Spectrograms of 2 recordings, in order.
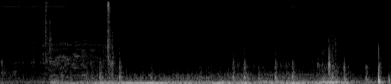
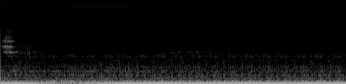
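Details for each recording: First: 2008 Ford F450 6.4 Power Stroke diesel with intermittent no-start and no throttle response, worse cold but also hot, fuel filters replaced: low uneven rumble sagging with scattered knocks, semi-running near stall; cause unclear. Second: 2008 Ford F450 6.4 Power Stroke diesel with intermittent crank-no-start and no throttle response: low, even idle with no stumble or hunting for now, before it later stumbles on its own; worse cold but also hot.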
